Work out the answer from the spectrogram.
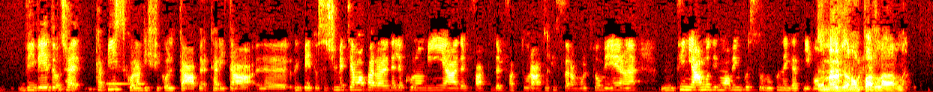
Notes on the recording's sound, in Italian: questa intervista che ho registrato da una live di Instagram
